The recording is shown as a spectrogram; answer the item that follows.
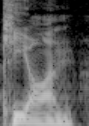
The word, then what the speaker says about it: Keoghan: it's actually not Keoghan. I think it's Keon. I think something like that. You actually pronounce it so, but I'm not entirely sure.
